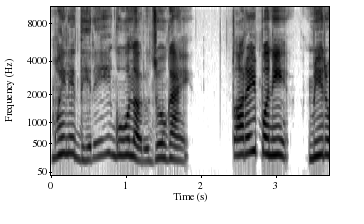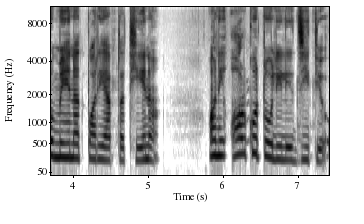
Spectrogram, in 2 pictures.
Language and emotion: Nepali, sad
